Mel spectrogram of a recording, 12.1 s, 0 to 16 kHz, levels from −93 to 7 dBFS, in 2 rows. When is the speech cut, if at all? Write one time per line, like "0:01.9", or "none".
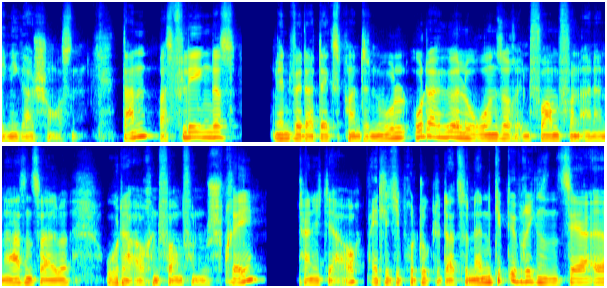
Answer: none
